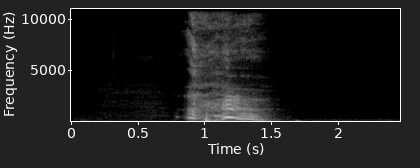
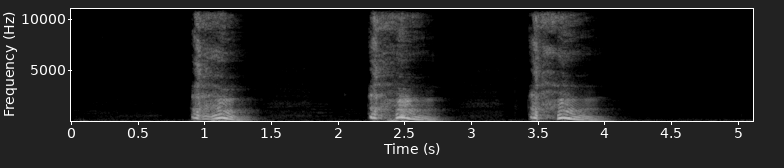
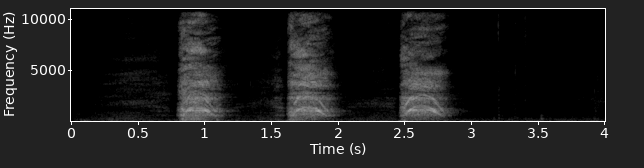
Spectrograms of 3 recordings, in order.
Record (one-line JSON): {"cough_length": "2.5 s", "cough_amplitude": 13467, "cough_signal_mean_std_ratio": 0.32, "three_cough_length": "5.1 s", "three_cough_amplitude": 11308, "three_cough_signal_mean_std_ratio": 0.37, "exhalation_length": "4.0 s", "exhalation_amplitude": 4678, "exhalation_signal_mean_std_ratio": 0.41, "survey_phase": "beta (2021-08-13 to 2022-03-07)", "age": "45-64", "gender": "Male", "wearing_mask": "No", "symptom_none": true, "smoker_status": "Ex-smoker", "respiratory_condition_asthma": false, "respiratory_condition_other": false, "recruitment_source": "REACT", "submission_delay": "2 days", "covid_test_result": "Negative", "covid_test_method": "RT-qPCR", "influenza_a_test_result": "Negative", "influenza_b_test_result": "Negative"}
